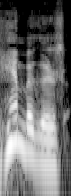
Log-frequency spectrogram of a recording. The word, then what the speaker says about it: hamburger: N'a pas remarqué que dans le mot hamburger, ça comme tu as dit, il y a trois syllabes là-dedans. Quand tu appuies et puis plus ça, c'est sous premier syllabe là.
